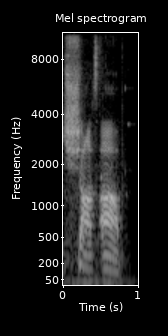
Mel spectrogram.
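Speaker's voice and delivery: genuinely fed-up, low deadpan delivery. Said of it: "Like, genuinely".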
